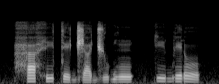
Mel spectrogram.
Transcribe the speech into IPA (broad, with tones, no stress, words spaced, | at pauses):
ha˧hi˧ te˨d͡ʒa˨d͡ʒu˨˦ɡũ˧ | ki˦be˦ɾo˦˨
